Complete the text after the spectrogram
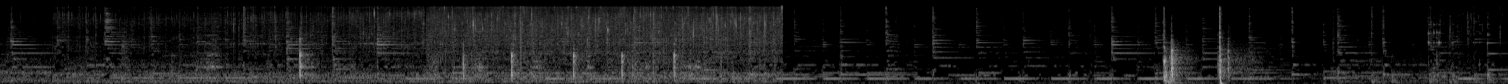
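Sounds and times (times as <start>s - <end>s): beans sizzling in hot oil: 0.0s - 7.8s, 14.3s - 15.0s
spatula scraping a wok: 0.0s - 7.8s.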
